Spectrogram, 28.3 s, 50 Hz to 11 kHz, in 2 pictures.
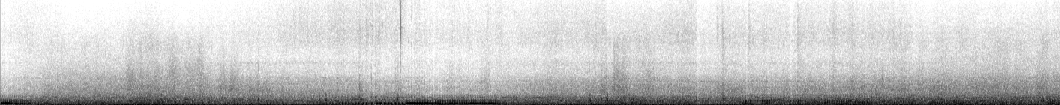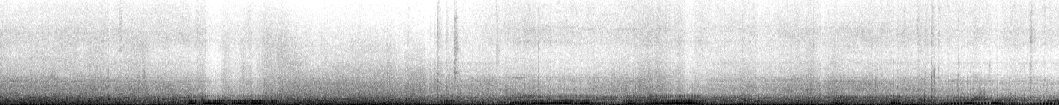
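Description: Beta RS 500 single-cylinder four-stroke dirt bike engine running under way on a trail, its revs rising and falling several times as the throttle is worked.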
